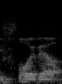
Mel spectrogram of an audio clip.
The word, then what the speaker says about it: Floydelle: say it like this it's a beautiful con pound word floyd floyd if pumpkin is watching flood and then like the computer dell so f l o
